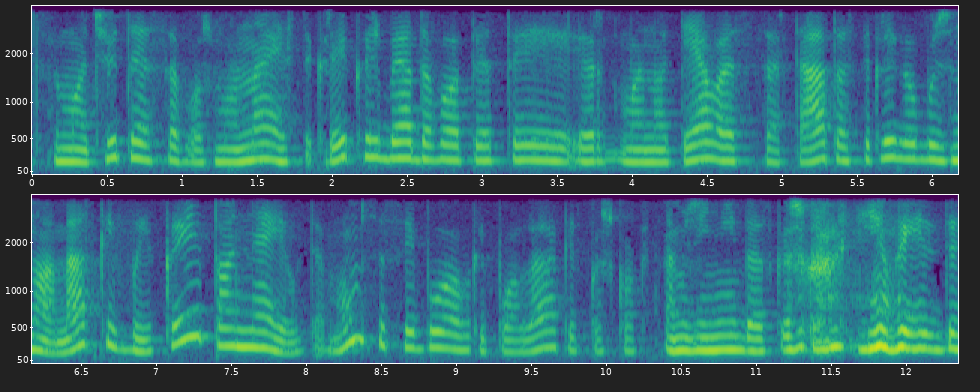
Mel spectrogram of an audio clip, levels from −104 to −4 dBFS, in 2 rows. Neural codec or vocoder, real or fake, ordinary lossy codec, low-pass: none; real; AAC, 32 kbps; 3.6 kHz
